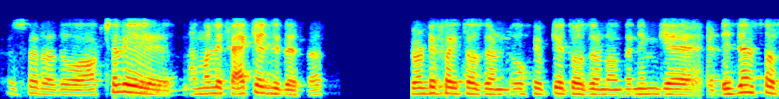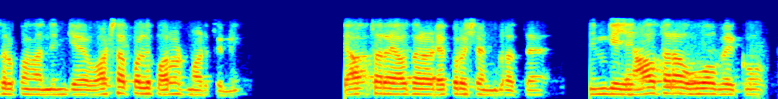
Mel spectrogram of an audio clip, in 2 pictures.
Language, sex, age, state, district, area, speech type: Kannada, male, 30-45, Karnataka, Kolar, rural, conversation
